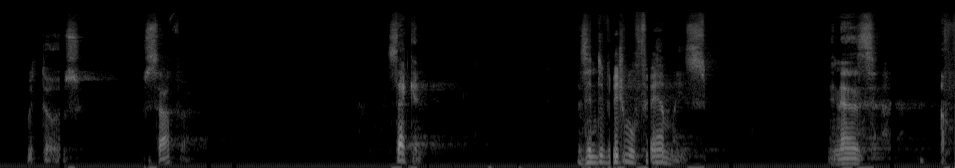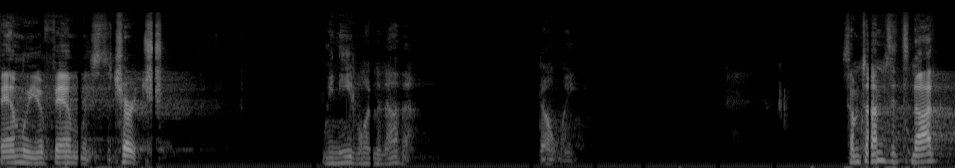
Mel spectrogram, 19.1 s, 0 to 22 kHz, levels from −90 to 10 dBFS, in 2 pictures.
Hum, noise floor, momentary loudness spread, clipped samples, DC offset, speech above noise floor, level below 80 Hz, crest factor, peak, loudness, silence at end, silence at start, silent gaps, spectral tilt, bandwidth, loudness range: none; -80 dBFS; 20 LU; under 0.1%; under 0.1%; 39 dB; -80 dBFS; 30 dB; -14 dBFS; -39 LUFS; 0 s; 0.3 s; 12.67-12.71 s; -2 dB/octave; 16.5 kHz; 19 LU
